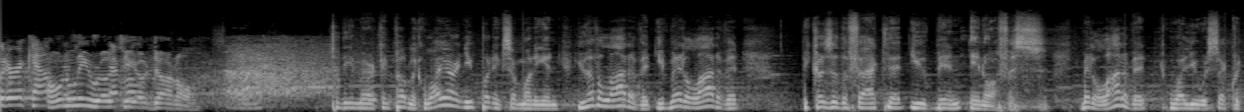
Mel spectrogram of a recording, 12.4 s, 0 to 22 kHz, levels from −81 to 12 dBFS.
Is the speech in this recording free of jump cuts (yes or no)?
no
